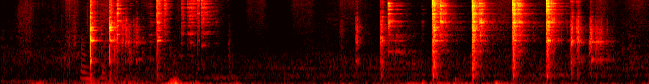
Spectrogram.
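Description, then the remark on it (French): A farrier hammers unworn metal horseshoes to clean and reshape them, a few scattered strikes followed by a steadier run of sharp, bright clanks with a high metallic ring. There is no talking. “Là, euh, bah, si tu veux, les faire étant donné qu'ils sont pas usés, je les nettoie un petit peu là, et puis je les remets en forme.”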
